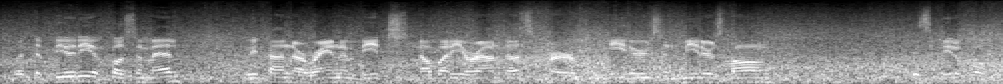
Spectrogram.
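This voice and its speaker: Loud background noise fills this dry recording with no echo, where the talking moves at a fairly quick pace. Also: man. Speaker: travel vlogger. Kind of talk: casual vlog chat. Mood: happy, relaxed. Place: beach. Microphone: phone near.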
